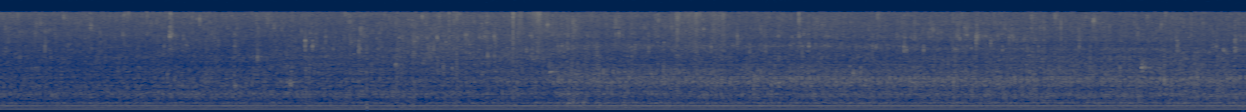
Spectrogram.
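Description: Aquarium water running and bubbling over a steady electrical hum, the circulation of an octopus's seawater tank.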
